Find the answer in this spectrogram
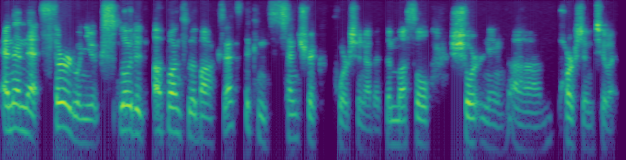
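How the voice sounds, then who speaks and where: Speaking at a normal speed with few pauses, this male sports scientist guest has a medium-pitched voice. He answers the interviewer like a patient teacher, walking through examples one step at a time, in dry, slightly dull audio.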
